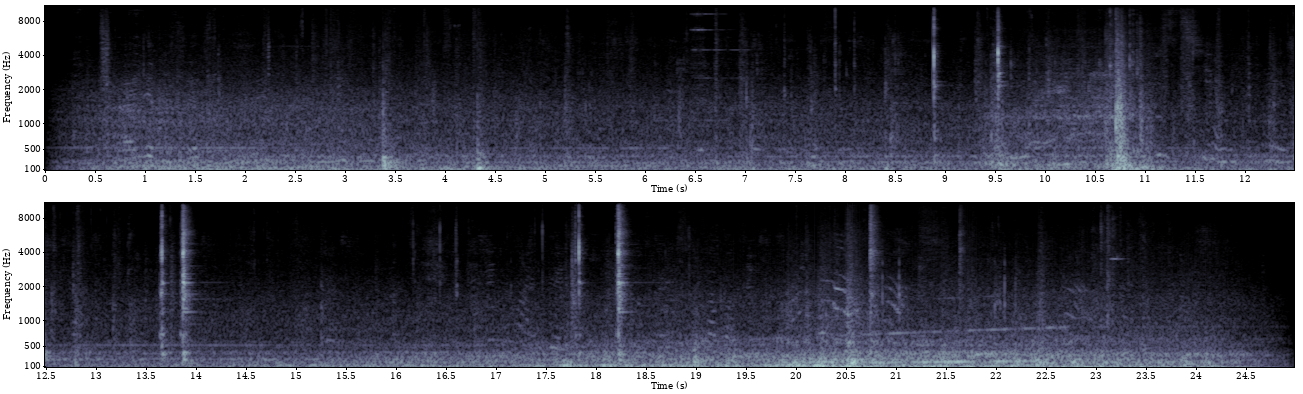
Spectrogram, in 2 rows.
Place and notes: Tallinn, Tartu maantee
old school mechanic ticket stamp in tram, from soviet times, will probably disappear soon and be replaced by electric systems
Tallinn, Estonia, 22 April, 11:20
